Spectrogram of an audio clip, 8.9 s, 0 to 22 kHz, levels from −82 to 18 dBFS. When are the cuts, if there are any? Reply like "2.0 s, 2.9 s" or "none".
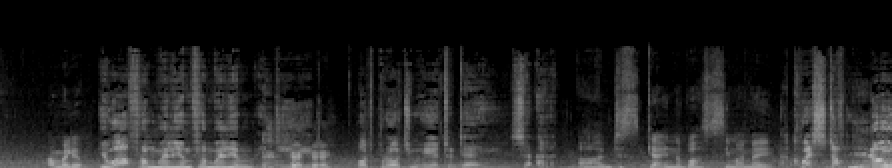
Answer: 3.4 s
